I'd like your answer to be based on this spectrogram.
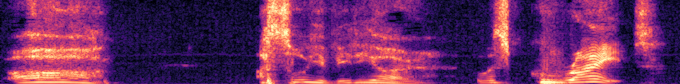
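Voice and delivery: imitated gushing carers. Carers at school praise the video, mock gushing. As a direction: gush with slow, stretched praise.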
